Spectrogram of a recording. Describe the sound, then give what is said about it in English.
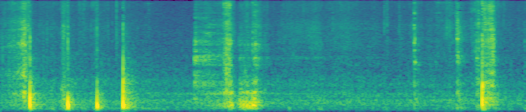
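Biscuits are being cut with crisp, dry crunching snaps. Four quick cuts come first, then a few scattered ones. The sound is fairly faint and there is no talk. “We're cutting the biscuits.”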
